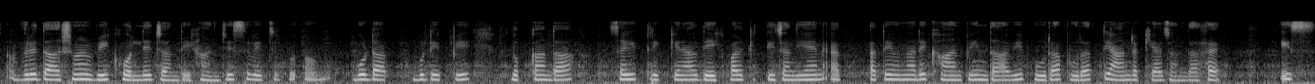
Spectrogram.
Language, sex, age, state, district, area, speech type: Punjabi, female, 18-30, Punjab, Rupnagar, rural, spontaneous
